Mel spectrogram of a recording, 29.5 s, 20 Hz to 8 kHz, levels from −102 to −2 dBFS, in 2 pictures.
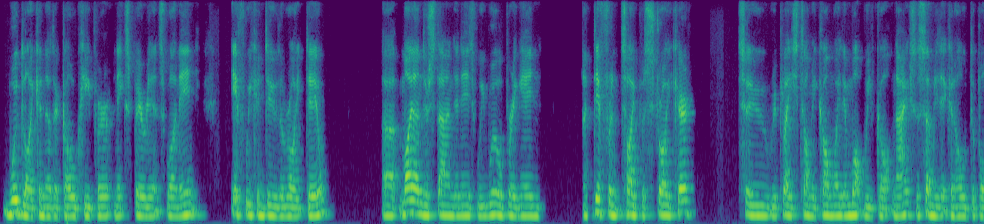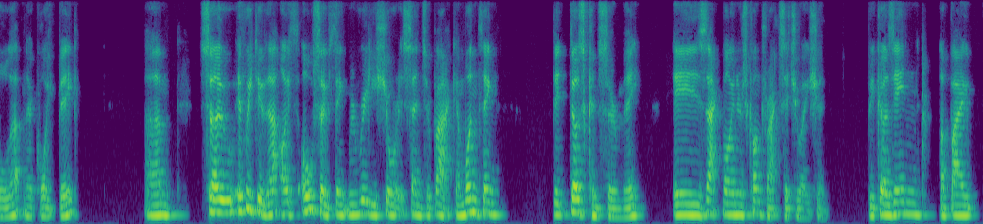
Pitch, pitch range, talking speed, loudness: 140 Hz, 130-155 Hz, 165 wpm, -24 LUFS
